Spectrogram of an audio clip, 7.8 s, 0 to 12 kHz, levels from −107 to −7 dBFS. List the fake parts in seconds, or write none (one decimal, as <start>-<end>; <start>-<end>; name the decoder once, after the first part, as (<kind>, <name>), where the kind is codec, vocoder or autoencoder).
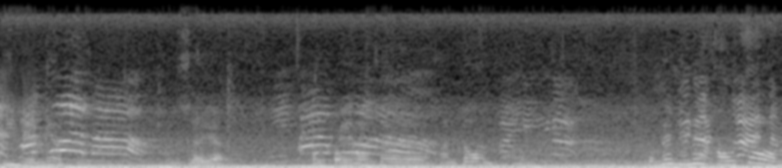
1.5-5.2 (vocoder, BigVGAN v2); 5.9-6.8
